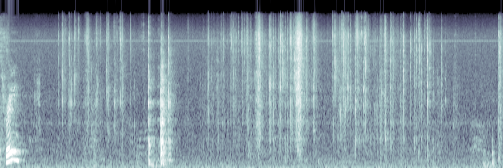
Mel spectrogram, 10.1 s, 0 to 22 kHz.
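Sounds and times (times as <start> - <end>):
wrapper crinkling: 1.1 - 3.0, 3.7 - 9.1.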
